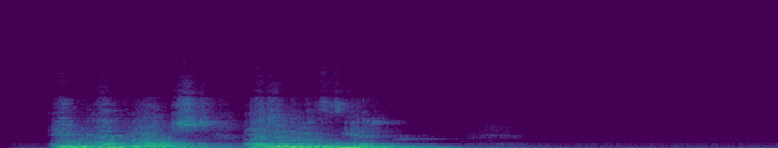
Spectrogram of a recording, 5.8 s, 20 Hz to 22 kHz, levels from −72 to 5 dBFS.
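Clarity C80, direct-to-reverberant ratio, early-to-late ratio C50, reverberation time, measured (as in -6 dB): -0.5 dB, -11.5 dB, -5.0 dB, 1.2 s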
